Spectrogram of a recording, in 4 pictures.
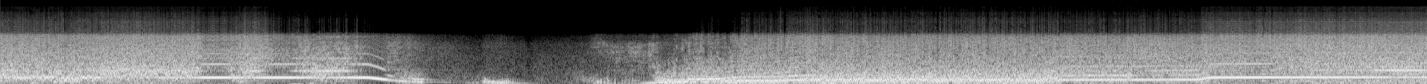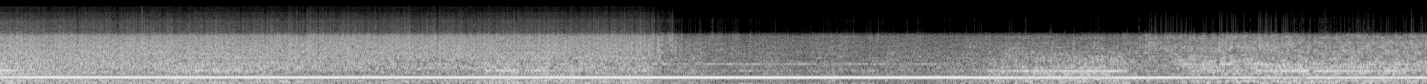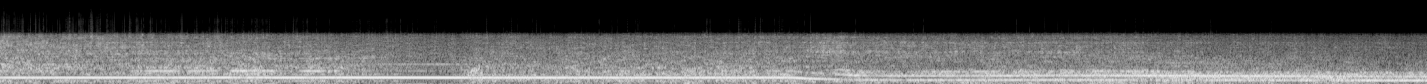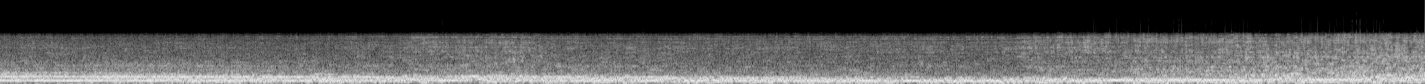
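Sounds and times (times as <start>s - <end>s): electric motor and propeller whine: 0.0s - 5.4s, 6.5s - 57.0s
wind rush: 0.0s - 57.0s.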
